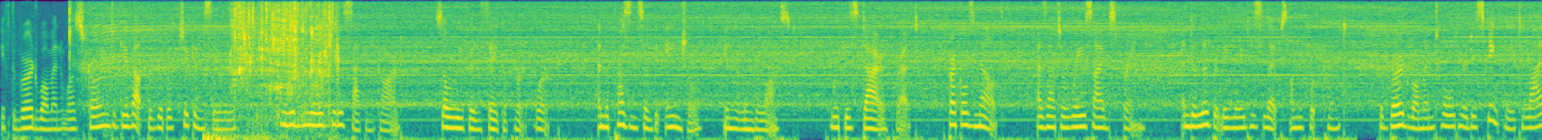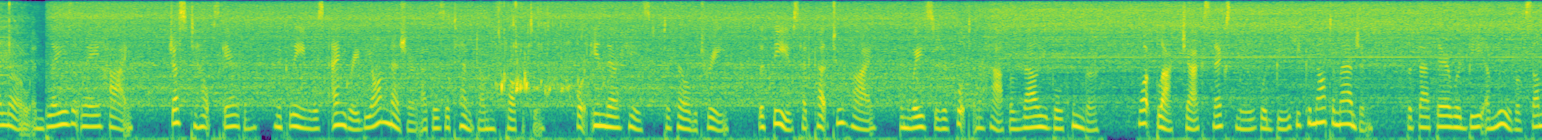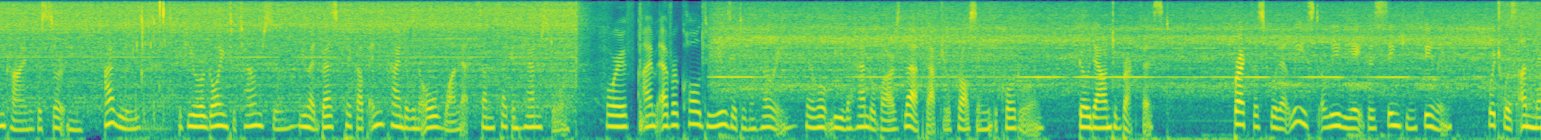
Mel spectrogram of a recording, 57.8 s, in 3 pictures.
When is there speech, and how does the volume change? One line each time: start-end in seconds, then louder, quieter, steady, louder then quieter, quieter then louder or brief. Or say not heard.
0.0-57.7 steady.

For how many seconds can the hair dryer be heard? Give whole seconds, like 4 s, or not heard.
58 s.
